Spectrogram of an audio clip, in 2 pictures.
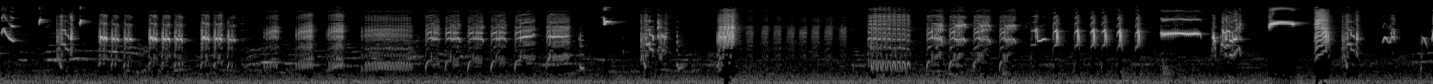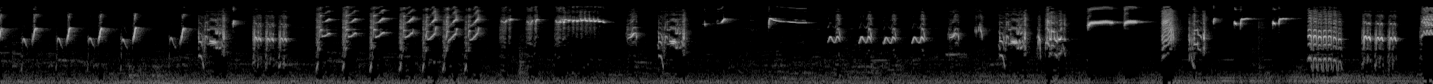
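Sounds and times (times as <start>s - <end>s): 
bird singing: 0.0s - 28.6s.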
